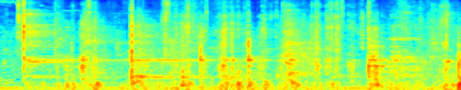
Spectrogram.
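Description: Small metal clicks and clinks as a valve spring and its steel retainer are pressed down on a cylinder head with a lever-type valve spring compressor, and a magnetic pick tool works at the valve keepers. One click leaves a brief metallic ring.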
